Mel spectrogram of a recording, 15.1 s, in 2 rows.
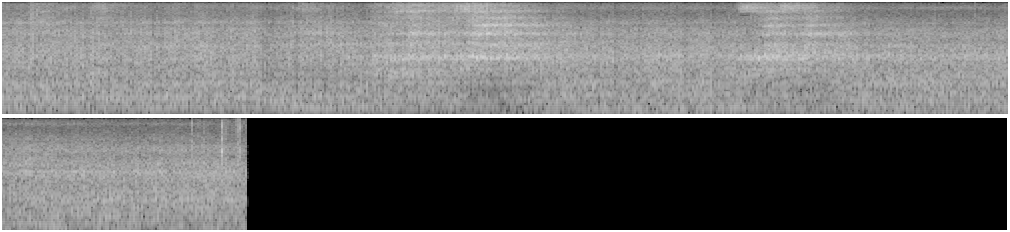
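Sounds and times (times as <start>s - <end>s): train rumbling: 0.0s - 9.4s
high wheel squeal: 2.8s - 4.2s, 5.5s - 6.4s.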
